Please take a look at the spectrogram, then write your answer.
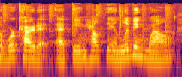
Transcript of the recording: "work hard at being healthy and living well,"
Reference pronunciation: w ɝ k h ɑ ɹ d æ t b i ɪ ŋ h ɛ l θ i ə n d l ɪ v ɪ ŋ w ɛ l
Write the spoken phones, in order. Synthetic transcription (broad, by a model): w ɝ k h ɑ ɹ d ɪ t b i ɪ ŋ h ɛ l θ i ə n l ɪ v ɪ ŋ w ɛ l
